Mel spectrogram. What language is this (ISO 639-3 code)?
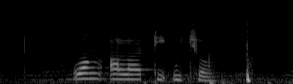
jav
